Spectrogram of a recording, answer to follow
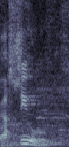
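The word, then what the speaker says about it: assume: मैंने Oxford dictionary देखी, हाँ जैसे रेज्यूमे होता है ना, उसी तरह से मैं भी यही सोचता था ये ज आएगा यहाँ पे, लेकिन जब मैंने ऑक्सफोर्ड डिक्शनरी में देखा उसका प्रोनाउंसिएशन, तो वो स है, स की साउंड है वहाँ पे, अस्यूम। फिर मैंने चेंज किया अस्यूम।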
